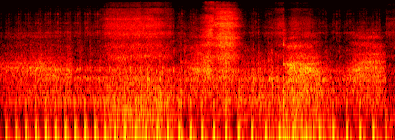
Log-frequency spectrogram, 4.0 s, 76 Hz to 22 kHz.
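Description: A 1984 Honda Trail 110 motorcycle engine climbs a rough trail close-up, its single-cylinder exhaust putting out a steady rapid thump that rises and falls as throttle changes, with wind and clatter over it.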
